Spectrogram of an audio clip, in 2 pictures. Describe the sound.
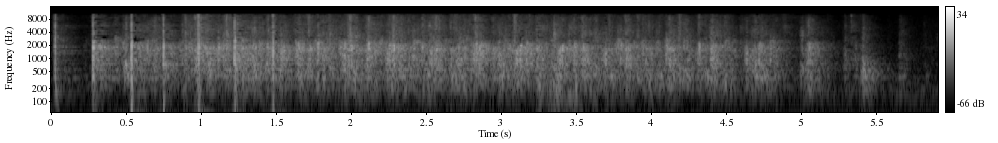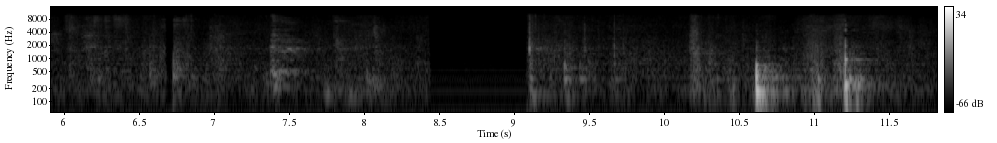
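Audience applause welcomes a speaker to a panel, a dense, loud burst of clapping for about five seconds that thins into scattered claps and a few isolated noises before fading.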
